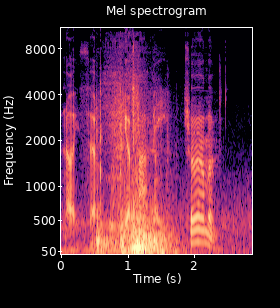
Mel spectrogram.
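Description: A woman speaks tersely through a radio.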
